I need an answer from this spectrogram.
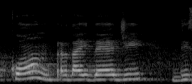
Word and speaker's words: con: E no espanhol eu pronuncio com esse N presente, tá? Eu não oculto esse N ou não faço O nasalizado como normalmente nós fazemos no português com as palavras que terminam em M. Eu vou fazer con. Con. O N é pronunciado, ok?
